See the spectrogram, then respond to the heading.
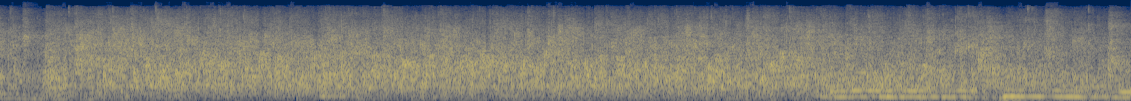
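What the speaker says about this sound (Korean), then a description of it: "박수 한번 치세요." Loud, sustained applause from a Buddhist Dharma service audience, dense continuous clapping throughout, with a voice faintly audible beneath it toward the end.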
